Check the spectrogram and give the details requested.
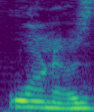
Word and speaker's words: hornos: are ornos okay now it may look like hornos it's ornos the h is silent but autoclaves are ornos they cook the same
